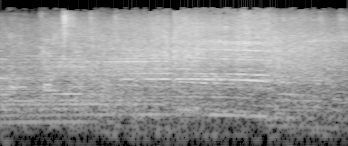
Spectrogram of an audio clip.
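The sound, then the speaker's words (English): Race cars, including a Golf, roar past on a track, a dense, steady wall of engine noise with whining tones that shift slightly as the vehicles go by, fairly loud throughout. “Had lunch, sitting here, drink, just watching the cars go past.”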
